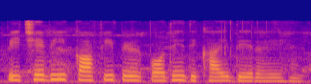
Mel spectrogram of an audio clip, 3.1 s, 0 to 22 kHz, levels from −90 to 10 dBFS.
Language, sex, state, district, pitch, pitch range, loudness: Hindi, female, Delhi, New Delhi, 195 Hz, 180-210 Hz, -18 LUFS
